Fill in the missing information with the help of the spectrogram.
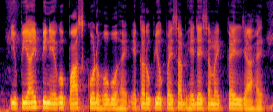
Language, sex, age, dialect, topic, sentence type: Magahi, male, 18-24, Southern, banking, statement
